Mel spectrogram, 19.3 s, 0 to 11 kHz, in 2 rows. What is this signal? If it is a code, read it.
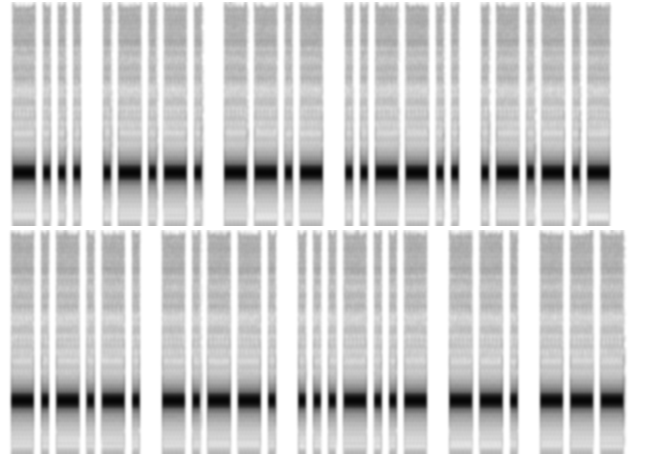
Morse code, heard as a keyed tone, about 10 wpm, 800 Hz. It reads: B<AR>Q?. ;<KN>$GO
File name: morse mp3 / revision19-vitesse 10 mots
